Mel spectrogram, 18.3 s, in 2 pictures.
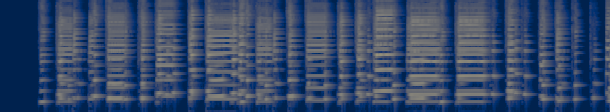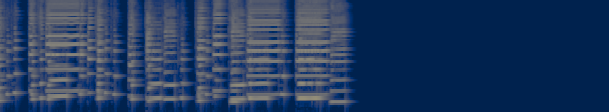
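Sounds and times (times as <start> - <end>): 
bourree droite from the Morvan: 0.6 - 14.4.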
